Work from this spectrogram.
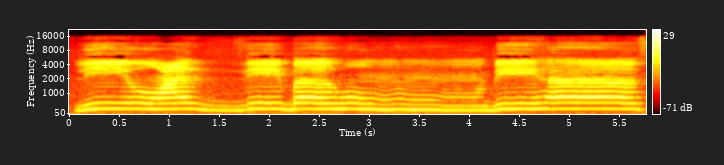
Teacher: Mim bertemu dengan ba, ikhfa syafawi, dengung 2 harakat. Nak rapatkan bibir boleh tapi jangan tekan. Kalau nak renggangkan bibir seolah-olah ada sehelai kertas di tengah.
